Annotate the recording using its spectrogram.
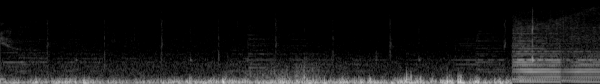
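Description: Strong wind buffeting the microphone, a gusty low rumble. About five seconds in it gives way abruptly to background music.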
